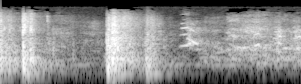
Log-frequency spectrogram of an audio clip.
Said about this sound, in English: I didn't hit him. He ran into the door.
